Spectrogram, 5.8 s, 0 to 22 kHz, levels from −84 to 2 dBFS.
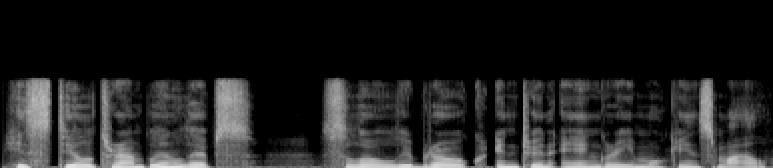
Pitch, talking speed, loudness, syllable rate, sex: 190 Hz, 115 wpm, -17 LUFS, 3.5 syllables/s, female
